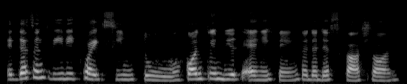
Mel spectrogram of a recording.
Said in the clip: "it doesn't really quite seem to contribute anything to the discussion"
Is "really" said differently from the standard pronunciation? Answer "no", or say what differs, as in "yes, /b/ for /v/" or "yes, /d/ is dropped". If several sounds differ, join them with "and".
no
